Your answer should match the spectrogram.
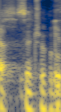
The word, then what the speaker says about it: centripetal: So physics language, I don't know if I say it right, but centripetal force. – Yeah, centripetal force.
